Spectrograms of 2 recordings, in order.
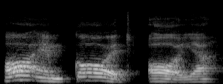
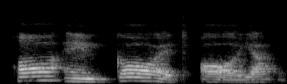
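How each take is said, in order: First: "Ha em God are ya?" heel langzaam, elke lettergreep apart; slow demo. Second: "Ha em God are ya?" nog trager herhaald; slower repeat. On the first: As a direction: drag out "Ha em God are ya?" syllable by syllable. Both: Shown as a demonstration. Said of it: "And the question is".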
